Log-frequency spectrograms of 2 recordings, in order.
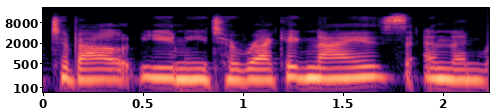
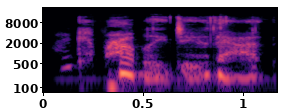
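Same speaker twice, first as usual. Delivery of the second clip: breathy unvoiced whisper, much softer; whispered thought; 10 semitones higher, 11 dB quieter, much faster than usual. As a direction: whisper it to yourself like a private realization. Quiet thought voiced aloud.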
